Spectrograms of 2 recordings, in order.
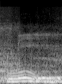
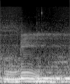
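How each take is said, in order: The two takes are said the same way.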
